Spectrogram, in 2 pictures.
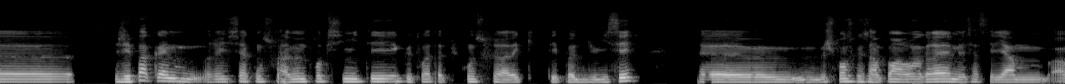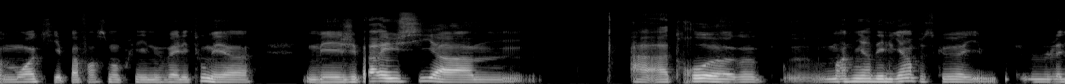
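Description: No technical faults can be heard anywhere in the recording; the speech signal stays continuous and intact throughout.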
